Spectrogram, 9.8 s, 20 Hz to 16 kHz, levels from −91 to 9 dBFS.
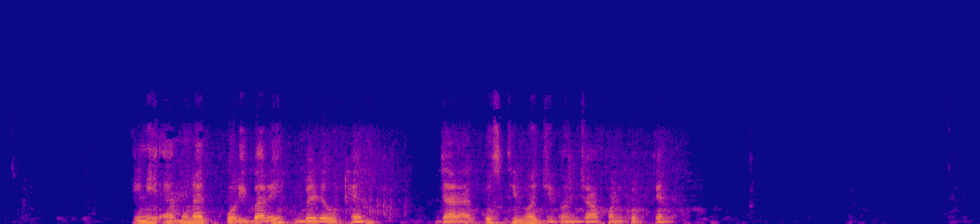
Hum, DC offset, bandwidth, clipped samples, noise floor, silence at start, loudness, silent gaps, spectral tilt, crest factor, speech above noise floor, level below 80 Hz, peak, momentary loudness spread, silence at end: none; under 0.1%; 7.4 kHz; under 0.1%; under -90 dBFS; 1.35 s; -24 LUFS; none; -8 dB/octave; 20 dB; over 67 dB; -70 dBFS; -6 dBFS; 9 LU; 3.1 s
